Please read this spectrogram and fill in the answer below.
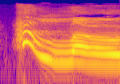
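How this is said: It is said in a friendly way.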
